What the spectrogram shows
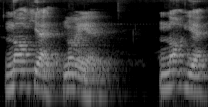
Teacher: सो हम उसमें टी को साइलेंट कर देते हैं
